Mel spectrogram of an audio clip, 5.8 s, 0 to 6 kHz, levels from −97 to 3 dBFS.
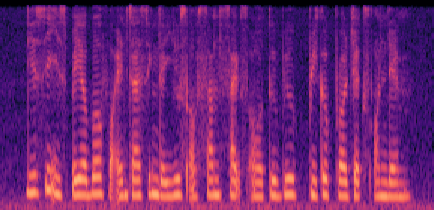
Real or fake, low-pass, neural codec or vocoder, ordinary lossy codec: real; 5.4 kHz; none; MP3, 48 kbps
